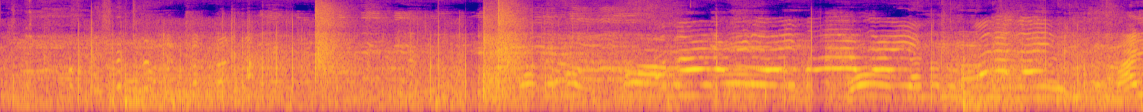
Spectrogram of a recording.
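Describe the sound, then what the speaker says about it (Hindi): Diwali firework rockets launching amid a street celebration, sharp whooshing bursts and crackles among lively shouting and talk, with pops and whistles scattered across the busy scene. "जहाँ भी देखो वहीं ये उड़ा रॉकेट"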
